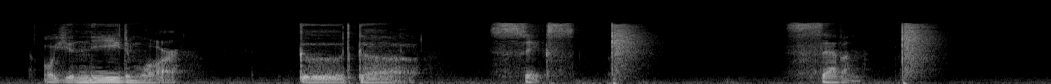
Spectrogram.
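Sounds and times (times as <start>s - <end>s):
speech: 0.5s - 1.9s, 3.0s - 3.8s, 4.9s - 5.7s, 8.2s - 8.7s
spanking slaps: 6.1s - 6.7s, 9.0s - 9.6s.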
